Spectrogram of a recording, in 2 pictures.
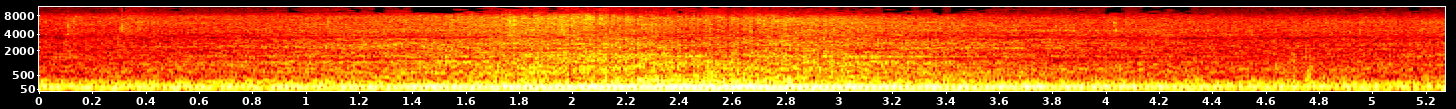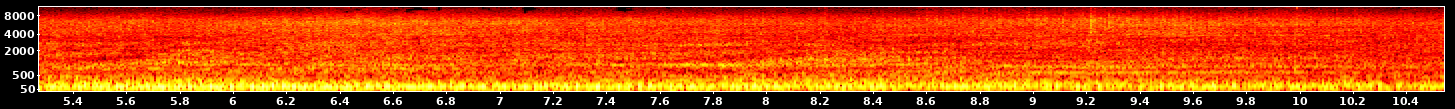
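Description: A motor vehicle's engine passing: a low drone that grows to its loudest about two to three seconds in, then slowly fades away.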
